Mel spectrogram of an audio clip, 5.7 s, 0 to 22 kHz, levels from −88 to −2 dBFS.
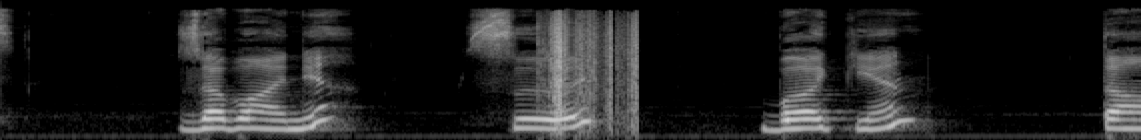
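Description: Cable scratch noise runs from 2.69 to 3.19 s: a half-second burst of dense, irregular crackling and rustling laid over the speech at roughly the same loudness. It likely comes from a worn cable or connector being moved, its contact resistance fluctuating rapidly.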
